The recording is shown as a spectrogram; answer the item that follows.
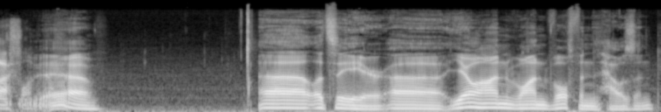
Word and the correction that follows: Johann von Wolfhausen: says, since I just butchered that name, Johann von Wolfhausen, since everyone is getting a manager, who should be X Laxes?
